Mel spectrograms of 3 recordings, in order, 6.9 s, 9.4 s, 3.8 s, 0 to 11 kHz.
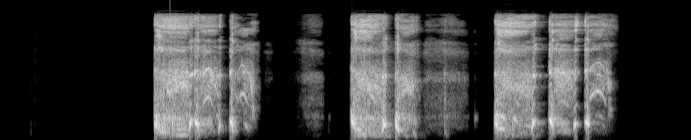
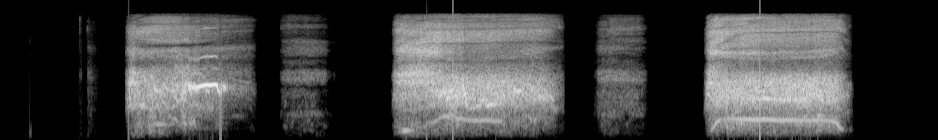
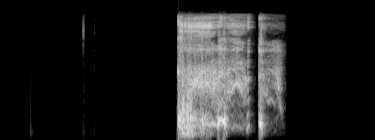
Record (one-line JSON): {"three_cough_length": "6.9 s", "three_cough_amplitude": 32768, "three_cough_signal_mean_std_ratio": 0.49, "exhalation_length": "9.4 s", "exhalation_amplitude": 32701, "exhalation_signal_mean_std_ratio": 0.58, "cough_length": "3.8 s", "cough_amplitude": 32768, "cough_signal_mean_std_ratio": 0.38, "survey_phase": "beta (2021-08-13 to 2022-03-07)", "age": "45-64", "gender": "Female", "wearing_mask": "No", "symptom_cough_any": true, "symptom_runny_or_blocked_nose": true, "symptom_shortness_of_breath": true, "symptom_fatigue": true, "symptom_headache": true, "symptom_other": true, "smoker_status": "Current smoker (1 to 10 cigarettes per day)", "respiratory_condition_asthma": false, "respiratory_condition_other": false, "recruitment_source": "Test and Trace", "submission_delay": "2 days", "covid_test_result": "Positive", "covid_test_method": "RT-qPCR", "covid_ct_value": 27.9, "covid_ct_gene": "N gene", "covid_ct_mean": 28.3, "covid_viral_load": "530 copies/ml", "covid_viral_load_category": "Minimal viral load (< 10K copies/ml)"}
